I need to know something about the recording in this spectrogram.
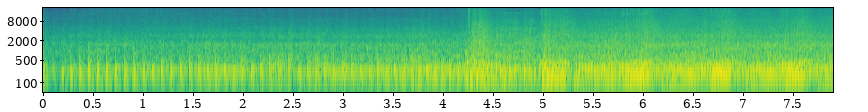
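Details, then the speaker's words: Polaris Sportsman 500 after carburetor rejetting: single-cylinder thumping at fast idle around 1250 rpm, slightly uneven and loping as revs climb; running a bit rich as expected, not fully warmed up. "1250 sounds like or it kind of sounds like it's running a bit Rich oh there goes my case but of course I'm expecting it to run a little bit Rich"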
